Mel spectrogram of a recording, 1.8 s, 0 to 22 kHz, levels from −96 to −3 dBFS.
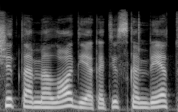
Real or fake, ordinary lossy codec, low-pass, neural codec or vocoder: fake; Opus, 64 kbps; 14.4 kHz; codec, 44.1 kHz, 7.8 kbps, Pupu-Codec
